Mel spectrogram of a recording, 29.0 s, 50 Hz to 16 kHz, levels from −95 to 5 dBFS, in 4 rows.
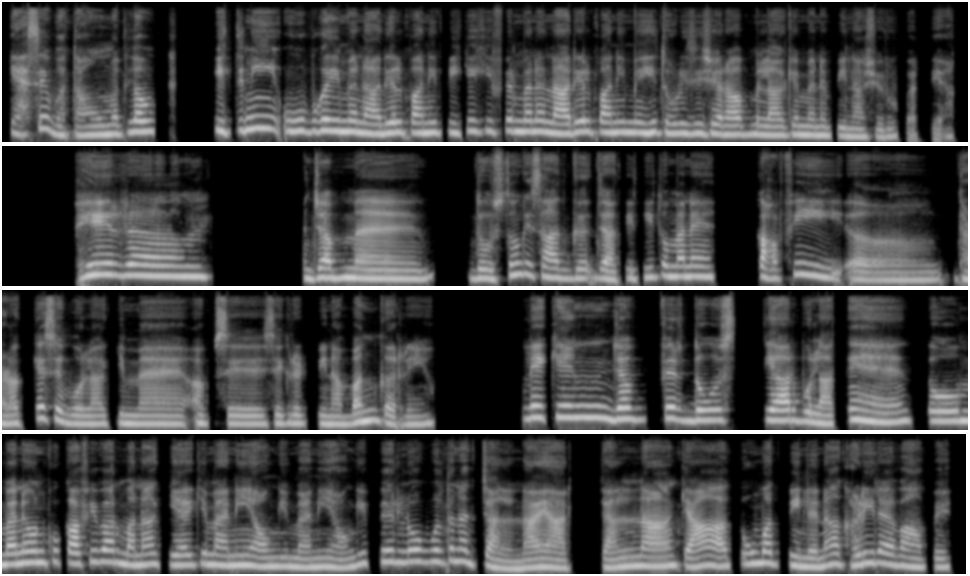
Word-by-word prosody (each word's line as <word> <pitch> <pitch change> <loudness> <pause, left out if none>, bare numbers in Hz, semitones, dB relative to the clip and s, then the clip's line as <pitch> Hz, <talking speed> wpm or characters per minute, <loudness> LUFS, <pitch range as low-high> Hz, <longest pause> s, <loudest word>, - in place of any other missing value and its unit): कैसे 230 +10 -1
बताऊँ? 185 -2 -3
मतलब 250 +5 +1 0.4
इतनी 290 +6 0
ऊब 255 0 -1
गई 270 -1 +4
मैं 255 0 +4
नारियल 220 +1 +2
पानी 230 +1 +1
पीके 230 +4 -4
कि 255 +1 -8
फिर 265 +3 -5
मैंने 255 0 +1
नारियल 230 +3 +3
पानी 240 0 +1
में 235 -1 0
ही 230 +2 +2
थोड़ी-सी 215 -1 -1
शराब 195 -2 0
मिला 180 -2 -1
के 195 - -3
मैंने 180 -1 0
पीना 160 -2 -4
शुरू 150 0 -8
कर - - -11
दिया। - - -14 0.7
फिर 260 +3 +4
अम, 240 -2 +3 0.8
जब 205 +1 +3
मैं 190 -1 +2 0.3
दोस्तों 200 +8 -1
के 275 - -4
साथ 215 -3 +1
ग 195 - -2
जाती 190 0 -1
थी 220 - -3
तो 250 - -4
मैंने 235 0 +1 0.4
काफ़ी 235 +2 -1
अ, - - -8 0.8
धड़क्के 180 +10 -1
से 250 -2 +1
बोला 170 -1 -2
कि 175 +2 -7
मैं 170 -1 -1
अब 180 -2 -3
से 170 -1 -2
सिगरेट 175 +1 -4
पीना 165 -1 -1
बंद 215 +8 +2
कर 175 -4 -2
रही 160 +1 -5
हूँ। 180 +1 -6 0.7
लेकिन 295 -1 +2
जब 265 -1 +3
फिर 280 -2 +3
दोस्त-यार 240 0 +2
बुलाते 200 0 -1
हैं 215 -1 +2
तो 220 0 +2
मैंने 240 +3 +4
उनको 275 +1 +1
काफ़ी 255 +3 +3
बार 290 -2 +1
मना 230 0 +1
किया 225 -1 -3
है 225 - 0
कि 245 +1 -5
"मैं 225 -2 +2
नहीं 220 0 +3
आऊँगी, 195 0 0
मैं 180 -2 0
नहीं 185 0 0
आऊँगी।" 190 +8 -2
फिर 290 0 -2
लोग 290 +1 0
बोलते 295 +1 -3
हैं 300 - 0
ना - - -2
"चल 185 -6 0
ना 170 +3 +2
यार! 175 -2 +2 0.3
चल 175 +1 0
ना, 200 0 +3
क्या 195 +1 +4
तू 245 +1 -3
मत 265 -2 +1
पी 215 -2 0
लेना 195 +6 +1
खड़ी 235 +5 0
रह 250 -3 +1
वहाँ 190 -4 0
पे।" 180 0 -5
220 Hz, 195 wpm, -23 LUFS, 185-250 Hz, 0.8 s, गई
